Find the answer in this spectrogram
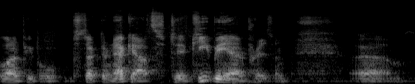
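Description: Mumbling at a fairly quick pace. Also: man. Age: 30s. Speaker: podcast guest, friend of host. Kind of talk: casual chat. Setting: home studio. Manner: varies between mumbling and boisterous.

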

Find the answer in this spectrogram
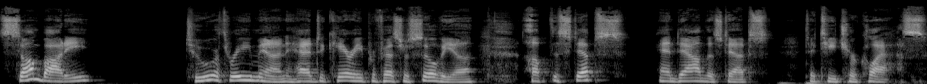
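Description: On a very clean recording with a silent background, a man with a fairly high pitch and a bright, sharp tone speaks very slowly with lively intonation and long, frequent pauses. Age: 60s. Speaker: podcast host and former pastor. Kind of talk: monologue talk.

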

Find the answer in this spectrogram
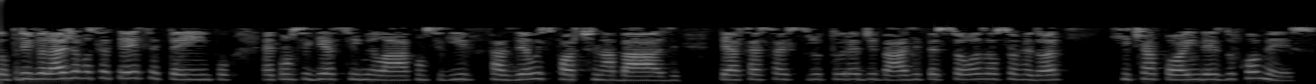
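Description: An ordinary speaking voice from a woman, fairly high-pitched, at a fairly quick pace with fairly even intonation. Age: 30s. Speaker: mountain bike racer and podcast host. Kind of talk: casual chat.

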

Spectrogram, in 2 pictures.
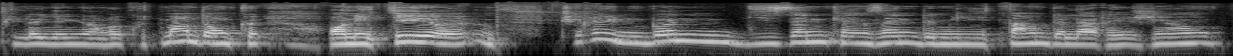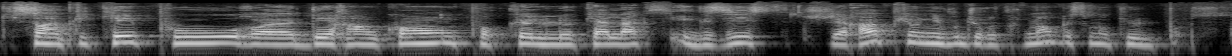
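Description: A woman's voice, dark and mellow in tone, with fairly even intonation. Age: 60s. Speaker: community organizer. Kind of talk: interview.

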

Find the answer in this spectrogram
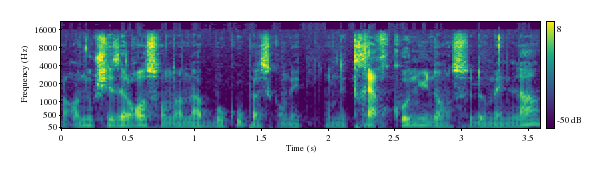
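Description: On a very clean recording with a silent background, a man speaks at a fairly quick pace. His pitch is very deep and low, with ordinary variation. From southwest France. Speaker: insurtech startup founder. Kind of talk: interview.

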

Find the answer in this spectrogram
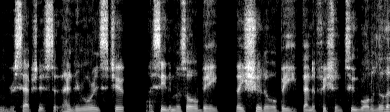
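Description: A man's somewhat breathy voice at a medium pitch, monotone and flat, at a fairly quick pace, in a dry, close sound with no echo. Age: 50s. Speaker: artist and gallery worker. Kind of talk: casual interview.

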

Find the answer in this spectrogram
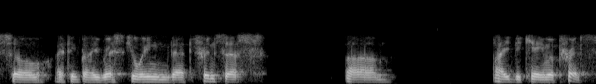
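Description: A man speaks very slowly at a medium pitch, his loudness very even and his intonation flat and monotone, with long, frequent pauses. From Turkey. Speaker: musician. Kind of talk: interview. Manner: hesitant, many fillers.

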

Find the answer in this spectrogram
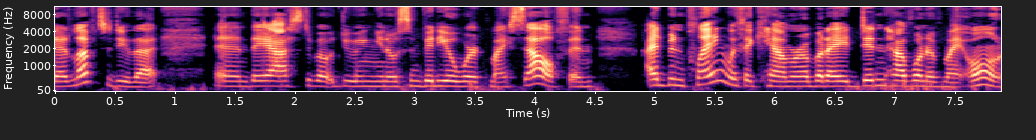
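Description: A woman at medium pitch with a Canadian Prairies accent, fairly quick in pace, in a very clean recording with a silent background. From Alberta, Canada. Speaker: rodeo queen and social media influencer. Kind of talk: interview.

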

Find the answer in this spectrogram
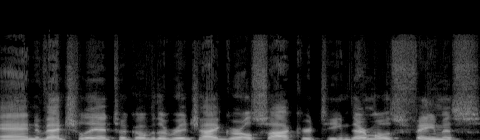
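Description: On a very clean recording with a silent background and a dry, close sound with no echo, a man with an unremarkable speaking voice, fairly high in pitch, talks at a moderate pace in an American accent with fairly even intonation. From New Jersey. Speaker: soccer broadcaster and coach. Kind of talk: interview.

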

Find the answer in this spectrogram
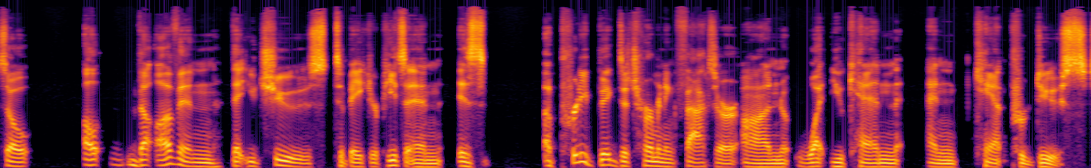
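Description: In an American accent, a man with a very deep, low pitch talks very slowly in a bright, sharp tone with ordinary pitch variation, the sound dry and close with no echo on a very clean recording with a silent background. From Matawan, central New Jersey. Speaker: pizza chef and restaurant owner. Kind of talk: casual interview chat.

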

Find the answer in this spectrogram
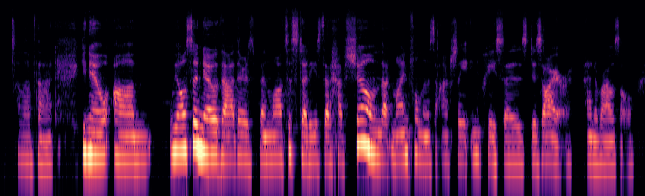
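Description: A woman with an American accent speaks in an ordinary speaking voice, fairly low in pitch with ordinary pitch variation, at a moderate pace. Her loudness swings widely, and the recording is very clean with a silent background. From US. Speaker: podcast host and OB-GYN. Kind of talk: casual interview chat.

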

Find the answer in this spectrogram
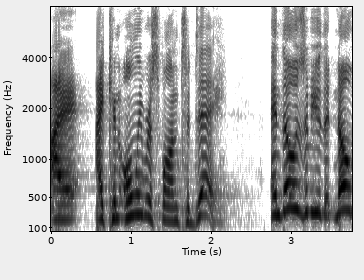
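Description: Over a very clean, silent background, a man speaks in a raised, projected voice at a moderate pace. His tone is bright and sharp, and his pitch swings very widely. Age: 50s. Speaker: pastor. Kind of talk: sermon.

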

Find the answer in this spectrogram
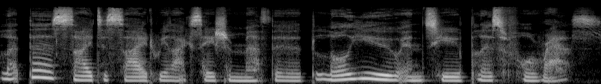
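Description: In a soothing, calm tone, a woman speaks very slowly with hardly any pauses, her voice somewhat breathy and her intonation lively. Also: medium pitch for a woman. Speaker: restorative yoga teacher. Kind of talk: guided meditation. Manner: slow, soothing, calm; soft-spoken, gentle, with long pauses.

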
